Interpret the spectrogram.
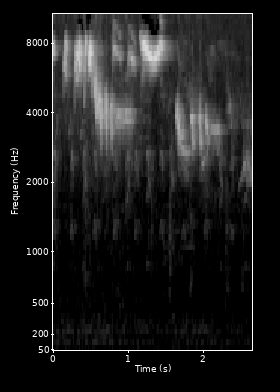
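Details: Free-ranging female Coturnix quail, kept uncaged in an organic garden setting, calling to be noticed while begging for a mealworm; a short burst of high, warbling chirps followed by softer squeaky notes and faint background sounds.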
